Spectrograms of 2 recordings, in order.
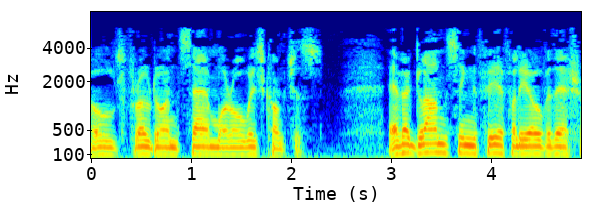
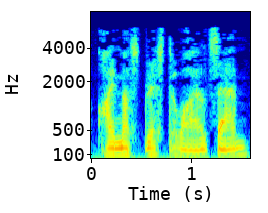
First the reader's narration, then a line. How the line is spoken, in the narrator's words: whispered Frodo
